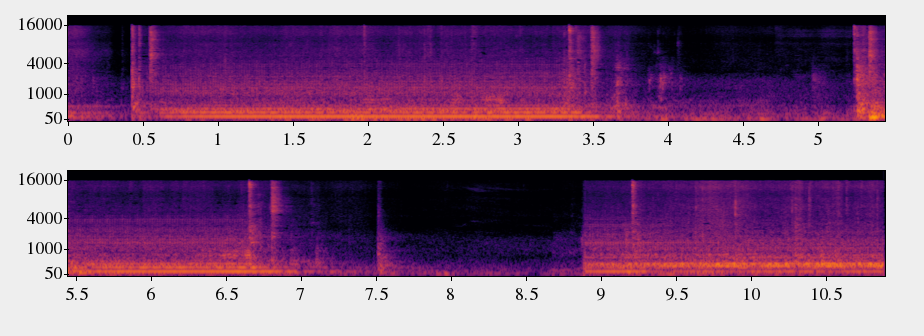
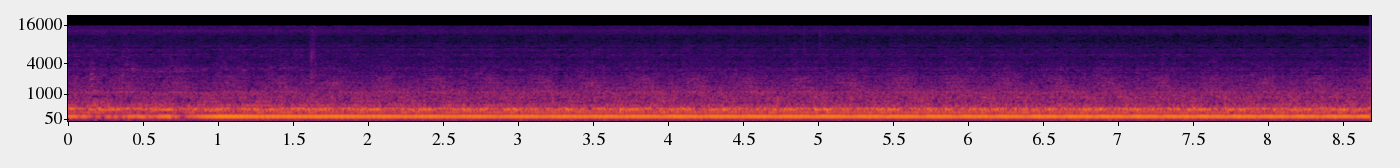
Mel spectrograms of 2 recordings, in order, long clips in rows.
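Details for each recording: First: Whirlpool/Kenmore washer on spin: motor hums steadily in bursts but only the agitator/transmission center turns, tub never spins up; technician suspects worn clutch or bushing slipping; no spin. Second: Whirlpool/Kenmore washer that would not spin, after a clutch adjustment and greasing the bushing (temporary fix, estimated to last 8 months to a year): steady low hum, even water rush, smooth constant spin with no knocking or slipping.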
